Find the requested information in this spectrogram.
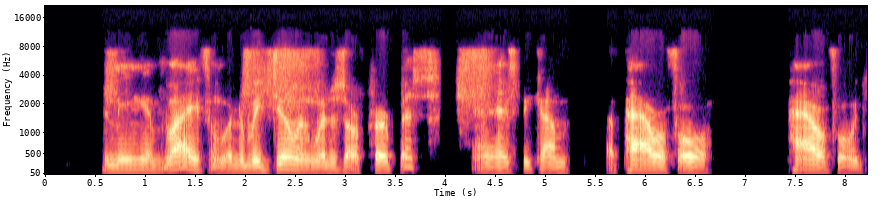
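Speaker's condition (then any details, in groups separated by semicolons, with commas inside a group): ALS; speech still preserved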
